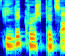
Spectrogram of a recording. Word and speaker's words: Licorice Pizza: Also laut diversen Interviews wird es Licorice Pizza ausgesprochen.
